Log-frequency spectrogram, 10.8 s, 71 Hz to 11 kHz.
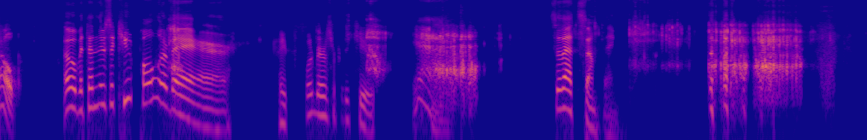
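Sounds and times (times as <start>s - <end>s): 
speech: 0.0s - 6.0s, 6.9s - 8.0s, 8.8s - 9.6s
wet slurping of a drink against the microphone: 7.8s - 10.6s.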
